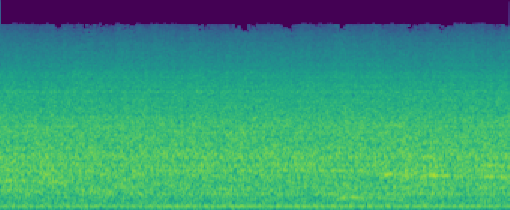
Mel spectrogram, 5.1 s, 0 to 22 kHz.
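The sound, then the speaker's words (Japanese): A train rolls into platform 2 of a station, a loud, steady rumble and hiss of wheels and machinery that fills the whole stretch without a break. “2番乗り場に列車が入ります。ご注意ください。”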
